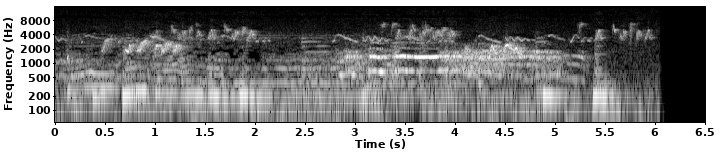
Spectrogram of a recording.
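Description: Many short bird chirps over soft music that fades out near the end.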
